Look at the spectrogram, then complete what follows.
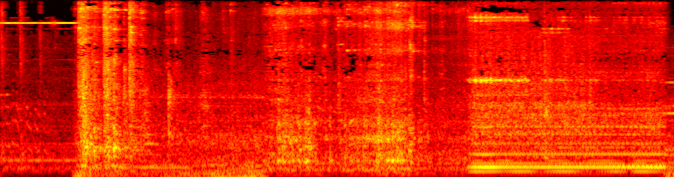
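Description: Metalworking workshop noise in short spliced stretches: clanking and knocking of metal, then a steady hum from a running machine.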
